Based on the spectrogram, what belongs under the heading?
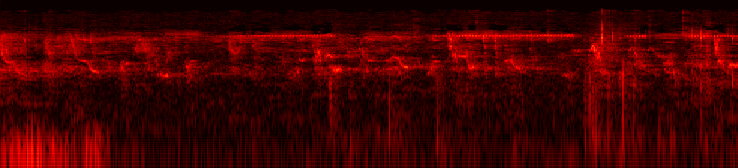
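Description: Several birds chirping and calling, with many short high chirps and quick rising and falling notes throughout. A thin, steady high tone holds for about a second near the middle, and a brief low rumble sounds in the first second.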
